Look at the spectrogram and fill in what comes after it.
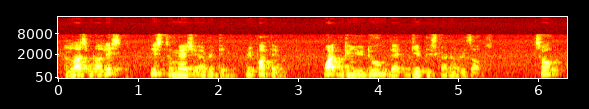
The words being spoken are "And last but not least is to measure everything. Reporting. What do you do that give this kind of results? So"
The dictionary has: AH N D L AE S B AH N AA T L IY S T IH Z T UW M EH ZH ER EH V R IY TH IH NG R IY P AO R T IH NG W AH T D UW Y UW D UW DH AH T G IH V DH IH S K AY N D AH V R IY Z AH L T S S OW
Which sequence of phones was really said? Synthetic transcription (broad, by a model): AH L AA S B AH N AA L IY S IH S T UW M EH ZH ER EH V R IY T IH NG R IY P AO T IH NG W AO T D UW Y UW D UW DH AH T G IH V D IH S K AY N D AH F R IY Z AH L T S S OW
